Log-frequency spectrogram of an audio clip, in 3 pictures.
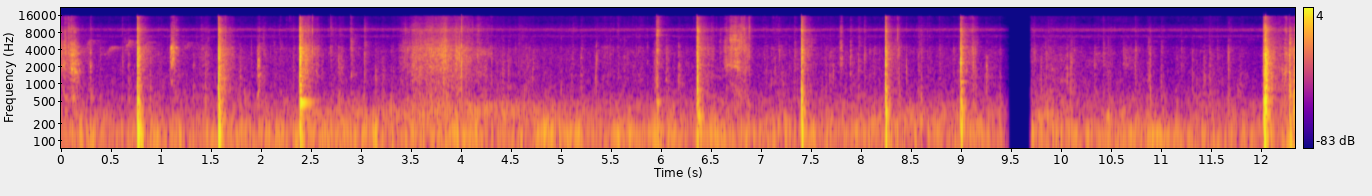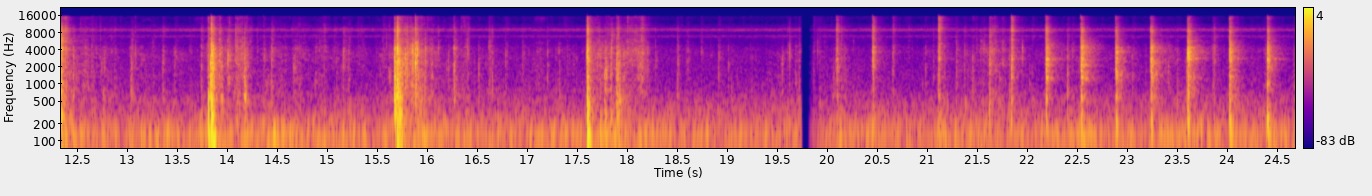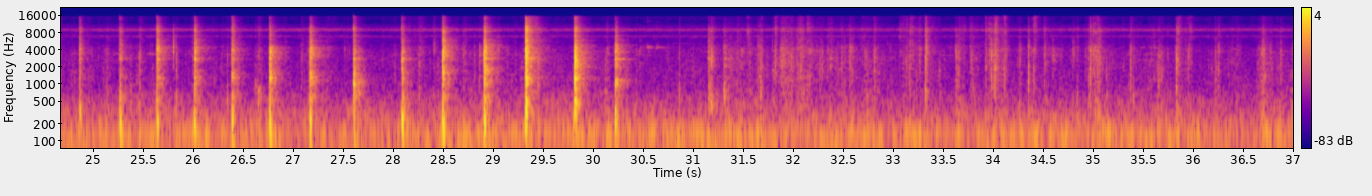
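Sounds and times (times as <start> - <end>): blade chopping bamboo: 0.0 - 2.7, 6.0 - 9.2, 21.8 - 30.4.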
